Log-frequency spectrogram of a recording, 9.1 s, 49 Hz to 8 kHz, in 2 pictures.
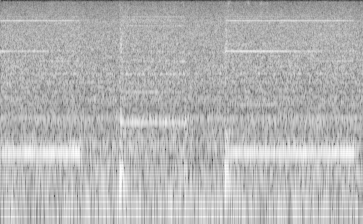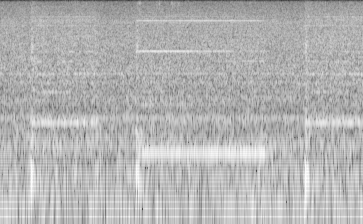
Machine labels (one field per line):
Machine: slide rail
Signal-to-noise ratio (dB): 6 dB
